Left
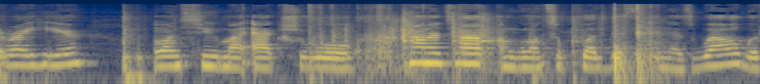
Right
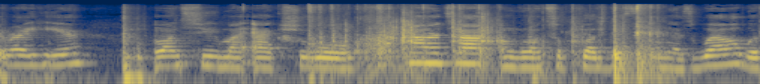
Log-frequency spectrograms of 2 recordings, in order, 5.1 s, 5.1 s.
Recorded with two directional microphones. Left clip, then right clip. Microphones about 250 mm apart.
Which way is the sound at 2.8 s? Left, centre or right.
Left.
